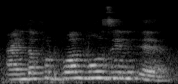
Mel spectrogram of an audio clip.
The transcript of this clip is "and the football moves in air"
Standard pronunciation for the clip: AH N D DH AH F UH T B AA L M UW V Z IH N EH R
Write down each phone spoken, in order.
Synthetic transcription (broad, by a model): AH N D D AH F UH T B AA L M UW Z IH N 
